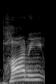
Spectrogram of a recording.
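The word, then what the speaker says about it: Pahhni: Visit their website at Pawnee. It's spelled P-A-H-H-N-I.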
